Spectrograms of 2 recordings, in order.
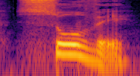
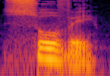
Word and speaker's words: sauver: Sauver. Okay, remember when you combine A and U, you get the sound O. So really like the letter O. Okay, so sauver, sauver.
